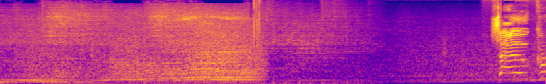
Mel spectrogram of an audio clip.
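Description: European late model race cars roar away from the grid at a race start, a loud engine swell that builds and then fades into the distance, with commentary running over the top.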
